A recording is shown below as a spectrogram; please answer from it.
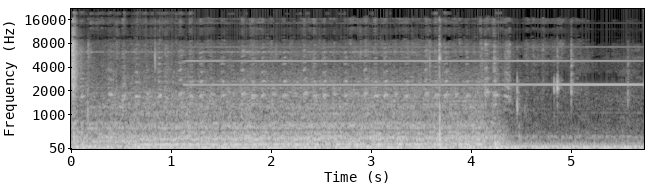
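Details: Detroit Diesel 6-71 in an International cabover, cold start after frame repair: slow, uneven cranking labours about four seconds then drops away without catching. Owner suspects gelled fuel and dead batteries; jump pack used.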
